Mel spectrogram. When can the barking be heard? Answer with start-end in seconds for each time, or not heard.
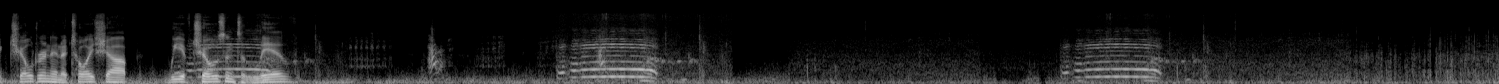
3.5-6.2.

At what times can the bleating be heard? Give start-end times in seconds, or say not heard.
1.7-3.5, 5.5-7.3, 10.6-12.4.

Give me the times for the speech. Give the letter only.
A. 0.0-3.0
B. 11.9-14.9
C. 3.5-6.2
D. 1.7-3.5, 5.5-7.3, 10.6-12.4
A.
